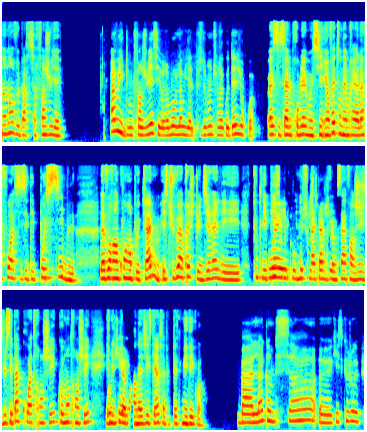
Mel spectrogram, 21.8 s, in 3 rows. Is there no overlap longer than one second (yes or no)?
no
